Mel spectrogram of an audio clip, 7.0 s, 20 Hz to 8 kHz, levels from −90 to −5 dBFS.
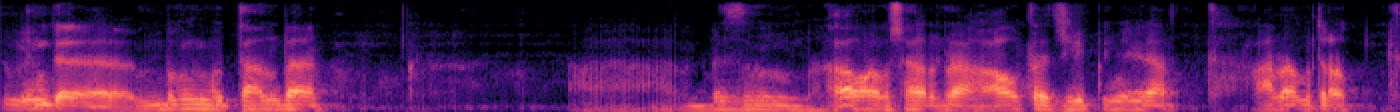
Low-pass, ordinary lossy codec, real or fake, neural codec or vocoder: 7.2 kHz; none; fake; codec, 24 kHz, 1.5 kbps, HILCodec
